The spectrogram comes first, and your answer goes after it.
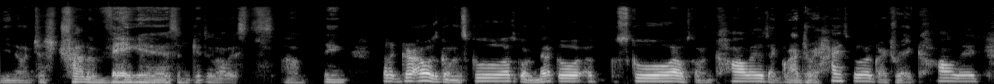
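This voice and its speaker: With an American accent, a man of medium pitch talks at a fairly quick pace, his somewhat breathy voice showing lively intonation and big swings in loudness. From US South, Houston, Texas. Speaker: YouTuber. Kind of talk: casual vlog.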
